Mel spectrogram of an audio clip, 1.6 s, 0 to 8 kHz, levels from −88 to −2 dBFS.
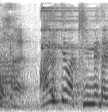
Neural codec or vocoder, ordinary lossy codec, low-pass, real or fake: none; none; 7.2 kHz; real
